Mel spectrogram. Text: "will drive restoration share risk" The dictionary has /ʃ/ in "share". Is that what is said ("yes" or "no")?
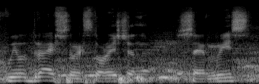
no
